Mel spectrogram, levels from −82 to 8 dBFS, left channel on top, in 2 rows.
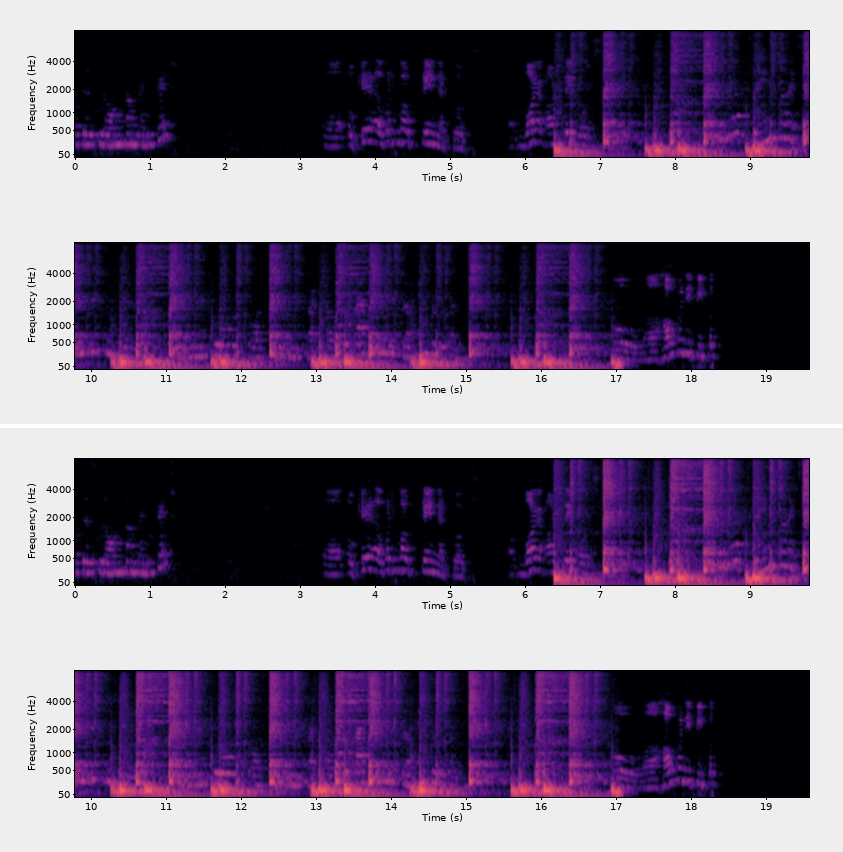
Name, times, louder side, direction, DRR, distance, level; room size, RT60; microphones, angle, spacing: voice 1, 0.0-1.3 8.5-15.0, right 2 dB, 20° right, 0.8 m, -47 dB
voice 2, 3.3-5.4 5.8-7.5 16.9-18.3, right 2 dB, 35° right, 1.2 m, -49 dB
sound 1, 6.4-17.1, right 4 dB, 65° right, 0.4 m, -32 dB
3.0 x 2.7 x 2.2 m
head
